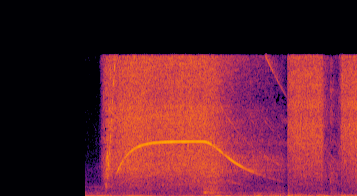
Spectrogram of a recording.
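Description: High-speed dental drill whining up to a high, steady pitch, holding for about a second, then winding down, with air hiss throughout. Two short hissing bursts follow near the end.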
